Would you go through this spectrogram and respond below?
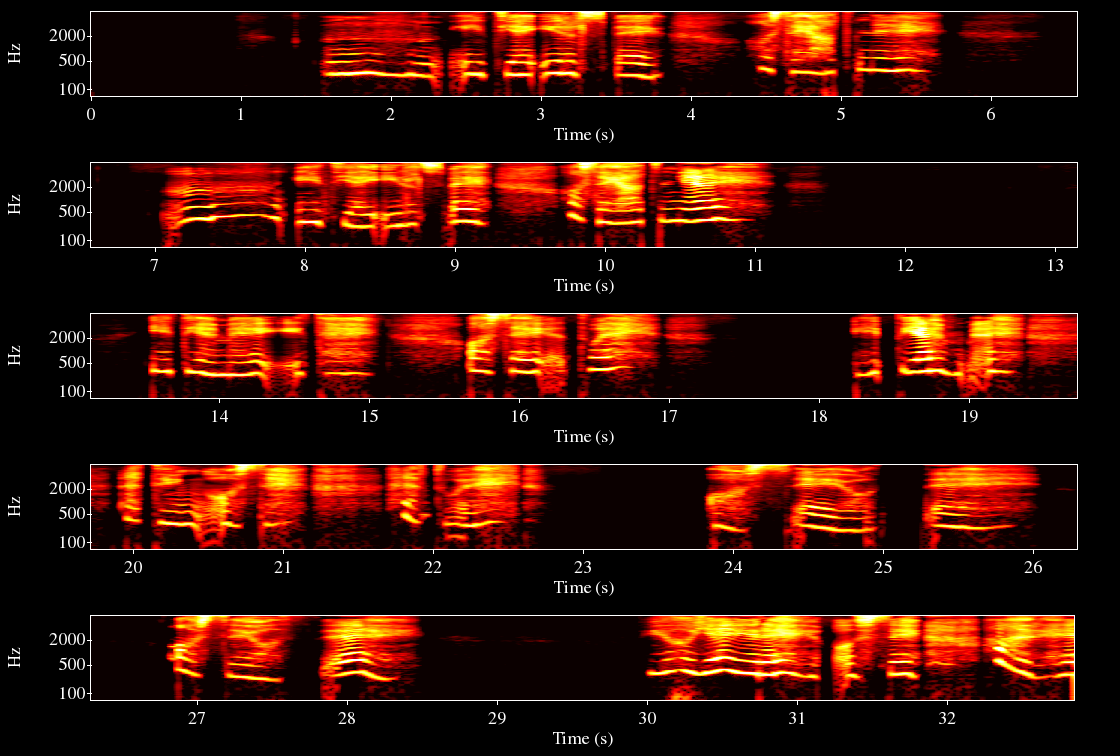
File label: Jibberish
